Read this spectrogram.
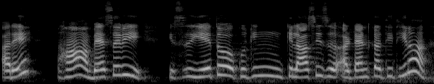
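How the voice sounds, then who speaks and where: Helpful, reassuring cartoon sister-in-law, voiced by a woman; very high pitch. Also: moderate pace, sharp tone. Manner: reassuring, teasing. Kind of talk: cartoon voice acting.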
